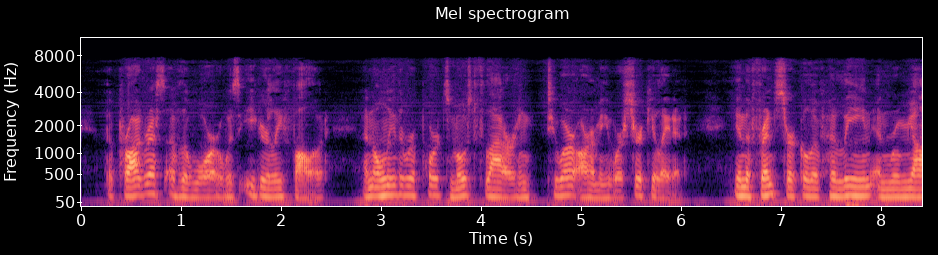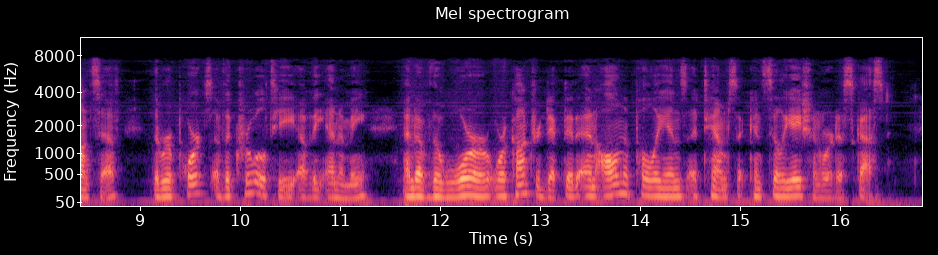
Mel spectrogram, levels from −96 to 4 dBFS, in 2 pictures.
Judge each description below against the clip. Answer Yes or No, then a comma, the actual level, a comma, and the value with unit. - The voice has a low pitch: Yes, low, 130 Hz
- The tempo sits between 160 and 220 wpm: Yes, average, 175 wpm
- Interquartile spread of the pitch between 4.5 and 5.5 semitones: No, narrow, 2.5 semitones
